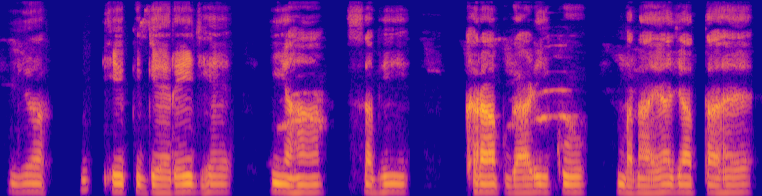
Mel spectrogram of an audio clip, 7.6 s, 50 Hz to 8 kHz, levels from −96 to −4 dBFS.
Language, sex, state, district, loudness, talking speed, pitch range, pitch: Hindi, male, Bihar, Jamui, -28 LUFS, 95 wpm, 115-120 Hz, 115 Hz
